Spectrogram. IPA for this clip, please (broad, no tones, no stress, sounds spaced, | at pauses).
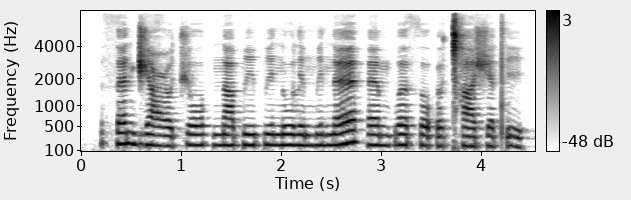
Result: θ ɛ n d͡ʒ ɛ ʕ o t͡ʃ o | n a p i p i n u l i m i n ɛ | ɛ m b ə θ o ʔ ɵ ǀʰ a ʃ ɛ tʼ i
